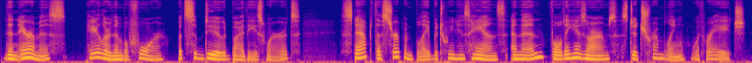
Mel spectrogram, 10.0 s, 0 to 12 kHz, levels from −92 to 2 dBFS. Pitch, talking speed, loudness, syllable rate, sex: 160 Hz, 155 wpm, -19 LUFS, 4.4 syllables/s, female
